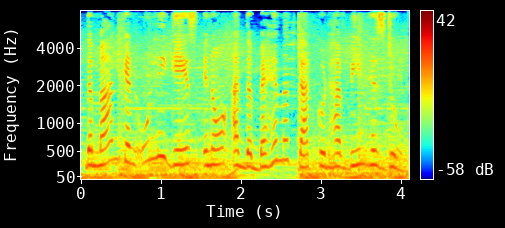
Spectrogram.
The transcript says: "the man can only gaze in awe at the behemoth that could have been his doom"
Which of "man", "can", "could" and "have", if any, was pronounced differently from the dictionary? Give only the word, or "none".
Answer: none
